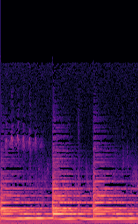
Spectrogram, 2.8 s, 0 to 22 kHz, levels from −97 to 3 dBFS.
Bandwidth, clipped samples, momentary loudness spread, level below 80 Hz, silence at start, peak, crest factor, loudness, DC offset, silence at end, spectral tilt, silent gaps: 10 kHz; under 0.1%; 6 LU; -62 dBFS; 0 s; -4 dBFS; 14 dB; -19 LUFS; under 0.1%; 0 s; -3 dB/octave; none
